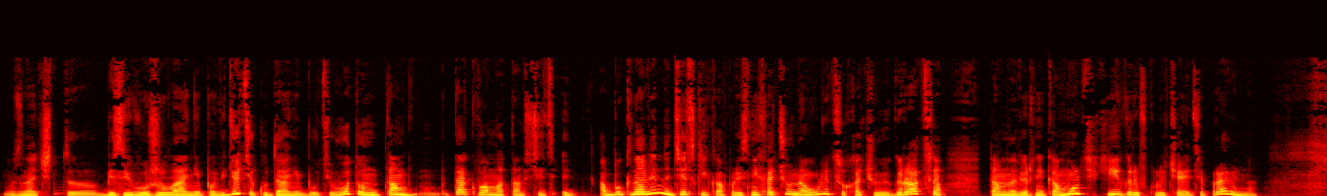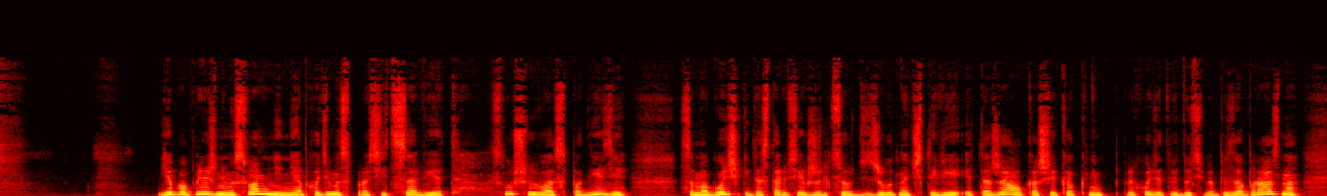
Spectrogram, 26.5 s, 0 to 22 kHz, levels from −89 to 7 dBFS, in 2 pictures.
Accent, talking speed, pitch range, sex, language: native, 125 wpm, 190-230 Hz, female, Russian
